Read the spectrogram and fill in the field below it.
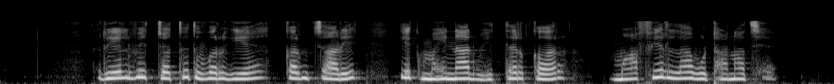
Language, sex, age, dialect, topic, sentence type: Magahi, female, 18-24, Northeastern/Surjapuri, banking, statement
